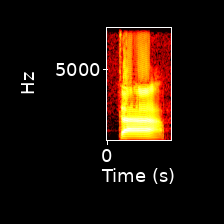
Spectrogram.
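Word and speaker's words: ت: சரிங்களா, த நார்மலாக நம்ம தமிழில் சொல்லக்கூடிய த என்பதை போன்றதான்.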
